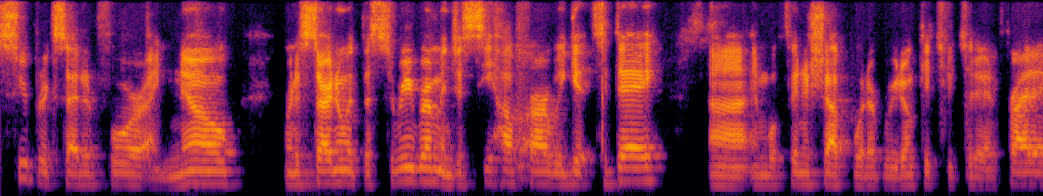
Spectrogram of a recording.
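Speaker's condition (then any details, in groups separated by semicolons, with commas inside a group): No condition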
